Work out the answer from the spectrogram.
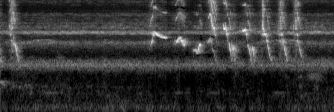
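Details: Oriental magpie-robin singing a natural fighting song: a short sharp note, then a burst of whistled slurs and rapid downward-sweeping notes repeated about four times a second, over a steady high droning hum.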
